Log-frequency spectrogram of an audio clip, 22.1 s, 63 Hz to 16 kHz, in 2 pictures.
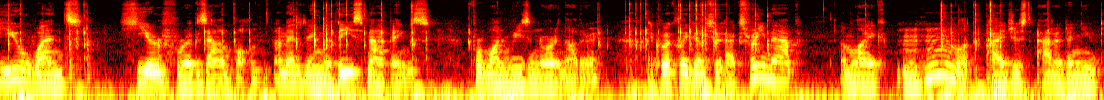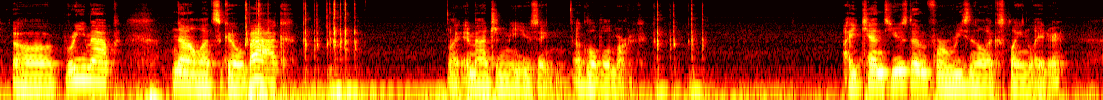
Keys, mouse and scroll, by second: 0.0 Escape, 0.7 shift+g, 1.9-4.1 typing, 6.1-9.8 typing, 9.7 Escape, 13.4-14.8 typing, 17.5 Escape, 17.8 Escape.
